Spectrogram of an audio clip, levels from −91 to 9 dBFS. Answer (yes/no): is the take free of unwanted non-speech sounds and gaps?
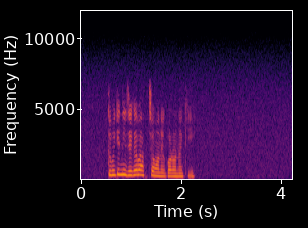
yes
